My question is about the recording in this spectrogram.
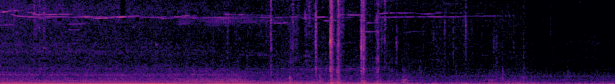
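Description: Car engine sound effect in an audio drama: the taxi's engine running steadily as the car sets off, growing quieter after about two seconds, with a couple of faint clicks about three and a half seconds in.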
